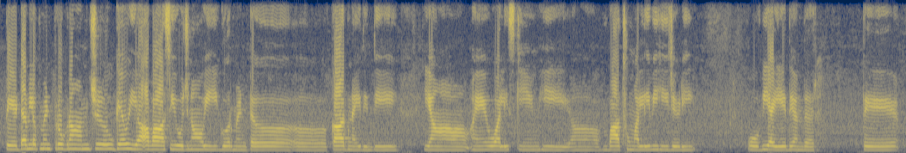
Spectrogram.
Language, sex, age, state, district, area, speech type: Dogri, female, 30-45, Jammu and Kashmir, Udhampur, urban, spontaneous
